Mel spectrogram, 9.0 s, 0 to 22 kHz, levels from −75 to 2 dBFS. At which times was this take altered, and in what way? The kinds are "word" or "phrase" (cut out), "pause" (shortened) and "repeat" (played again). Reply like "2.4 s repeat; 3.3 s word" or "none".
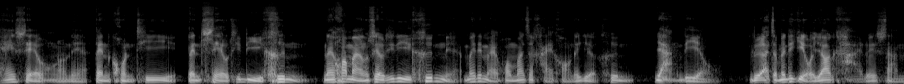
0.9 s pause; 1.8 s pause; 3.2 s pause; 7.2 s pause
